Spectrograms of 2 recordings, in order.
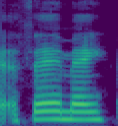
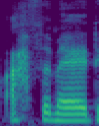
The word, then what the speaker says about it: athame: Your black handled knife is commonly called your athame or athame, depending on how people pronounce it, and that is your knife that does not cut anything.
